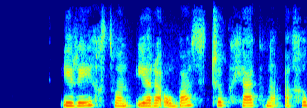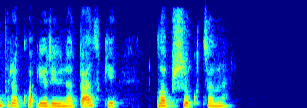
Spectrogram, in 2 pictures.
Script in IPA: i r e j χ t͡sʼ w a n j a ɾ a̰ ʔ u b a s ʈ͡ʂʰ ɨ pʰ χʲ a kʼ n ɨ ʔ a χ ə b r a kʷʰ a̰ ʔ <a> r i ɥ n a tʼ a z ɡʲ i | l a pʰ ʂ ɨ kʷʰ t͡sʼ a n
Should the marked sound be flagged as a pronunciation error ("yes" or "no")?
yes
